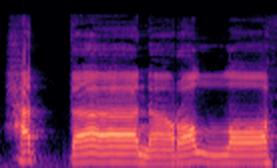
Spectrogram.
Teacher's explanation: Maka tanya ini dibaca panjang, namanya mad tabi'i. panjangnya 2 ketukan atau 2 harokat.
